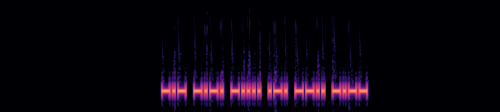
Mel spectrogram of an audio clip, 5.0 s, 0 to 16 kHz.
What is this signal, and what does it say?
Morse code, heard as a keyed tone, about 46 wpm, 700 Hz. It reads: KC6RZY
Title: USA Call Signs - 6 Characters - Repeated 3x - 45wpm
